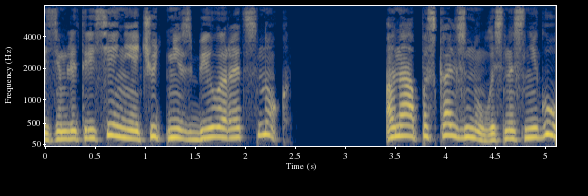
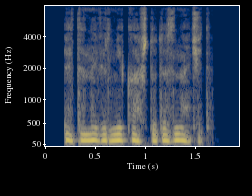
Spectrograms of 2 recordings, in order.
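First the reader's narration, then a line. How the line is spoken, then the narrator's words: Whispered. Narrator (Russian): прошептал Рафи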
